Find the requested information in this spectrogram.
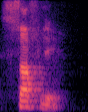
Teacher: You don't pronounce a T between F and L. It's always softly, not stop softly.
